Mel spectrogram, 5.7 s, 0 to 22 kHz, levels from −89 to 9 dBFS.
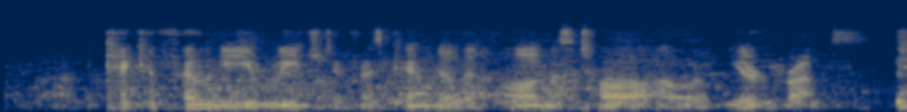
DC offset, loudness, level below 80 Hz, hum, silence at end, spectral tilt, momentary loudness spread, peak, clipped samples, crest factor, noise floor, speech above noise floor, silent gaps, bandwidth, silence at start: under 0.1%; -25 LUFS; -66 dBFS; none; 0 s; -5.5 dB/octave; 12 LU; -6 dBFS; under 0.1%; 20 dB; -49 dBFS; 24 dB; none; 8 kHz; 0.3 s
